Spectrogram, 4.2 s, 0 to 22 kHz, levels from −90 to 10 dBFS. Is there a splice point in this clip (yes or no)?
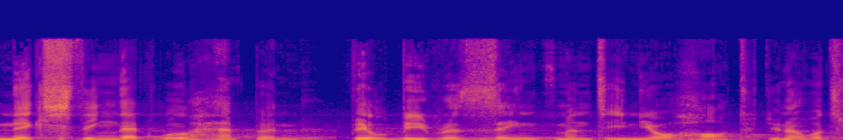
yes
